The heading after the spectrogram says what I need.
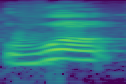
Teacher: दंतोष्ठ यामध्ये व हे व्यंजन आहे, ज्याचा उच्चार करताना दात आणि ओठ दोन्हीचाही उपयोग होतो. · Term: दंतोषष्ट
